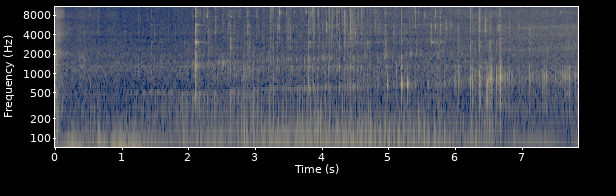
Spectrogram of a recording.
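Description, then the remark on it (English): Beer glugs steadily into a craft beer glass in a big pour, with a broad rushing pour and fizzy crackling of carbonation bubbles building over several seconds into a head, fairly loud, with no talking. “Doing a big pour on this bad boy. Big boy pour.”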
